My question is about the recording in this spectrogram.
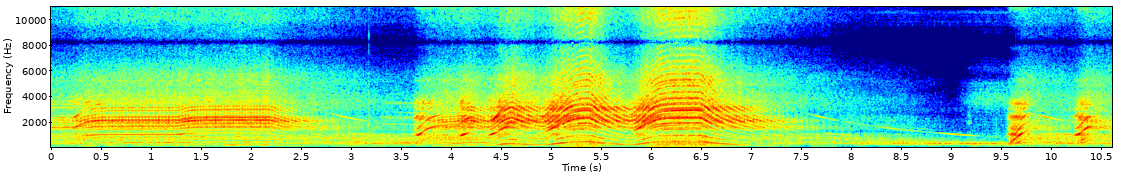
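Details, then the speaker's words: FMS P-47 Thunderbolt RC plane, brushless 4258-KV460 motor with 80A ESC, balanced prop, run up on the ground: whine rising and falling with each throttle blip with a harsh edge on top; cause unknown, owner suspects possibly a magnet. "I just want to figure out what's going on with the motor. Y'all tell me what you think. That to me that almost sounds like maybe a magnet."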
